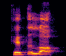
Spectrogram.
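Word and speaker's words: catalogue: So catalog. The GUE is not pronounced. So the American just catalog G, dialogue G.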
